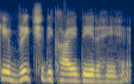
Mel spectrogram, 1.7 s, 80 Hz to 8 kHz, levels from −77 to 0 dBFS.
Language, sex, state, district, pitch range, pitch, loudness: Hindi, female, Uttarakhand, Uttarkashi, 165-210 Hz, 180 Hz, -14 LUFS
